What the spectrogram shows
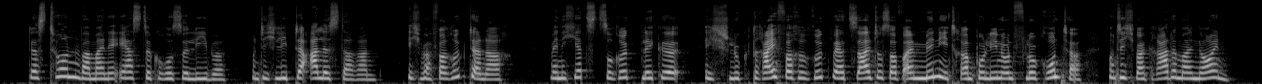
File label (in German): Dokumentation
